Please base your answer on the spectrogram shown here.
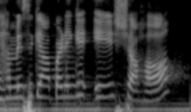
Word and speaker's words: एषः: अब मैं बार बार ह साउंड जो है वो प्रोनाउंस कर रही हूँ यहाँ पर एषः, जबकि यहाँ ह नहीं लिखा है। तो ये जो प्रोनाउंसिएशन है ह वाला, ये कहाँ से आया है, ये विसर्ग से आया है।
